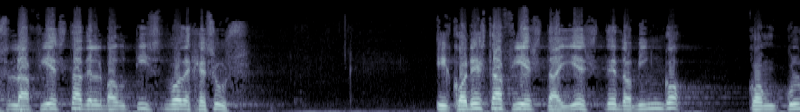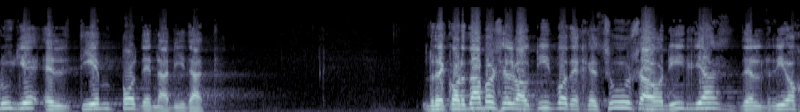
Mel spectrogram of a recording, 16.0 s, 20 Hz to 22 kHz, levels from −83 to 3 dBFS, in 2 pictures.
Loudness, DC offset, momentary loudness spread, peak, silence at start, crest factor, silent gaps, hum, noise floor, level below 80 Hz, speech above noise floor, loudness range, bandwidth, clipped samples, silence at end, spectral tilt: -21 LUFS; under 0.1%; 7 LU; -4 dBFS; 0 s; 18 dB; none; none; -61 dBFS; -48 dBFS; 40 dB; 6 LU; 16.5 kHz; under 0.1%; 0 s; -5 dB/octave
